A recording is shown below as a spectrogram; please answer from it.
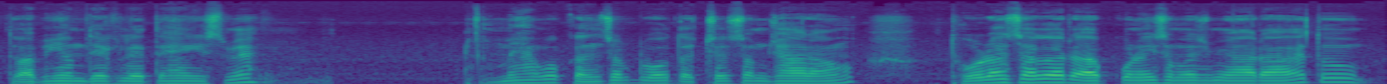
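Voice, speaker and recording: At a board, a man teaches a maths lesson, patient and repetitive, posing questions to himself and then answering them. His voice is medium-pitched, brisk and mellow. He keeps saying "ठीक है" and leans on rhetorical questions.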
